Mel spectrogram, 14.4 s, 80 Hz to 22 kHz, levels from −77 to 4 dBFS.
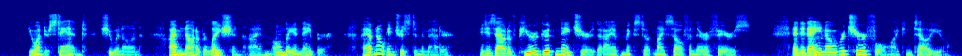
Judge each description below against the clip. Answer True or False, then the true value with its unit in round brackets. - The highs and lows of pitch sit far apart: True (7.0 semitones)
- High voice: False (135 Hz)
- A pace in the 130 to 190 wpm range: False (200 wpm)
